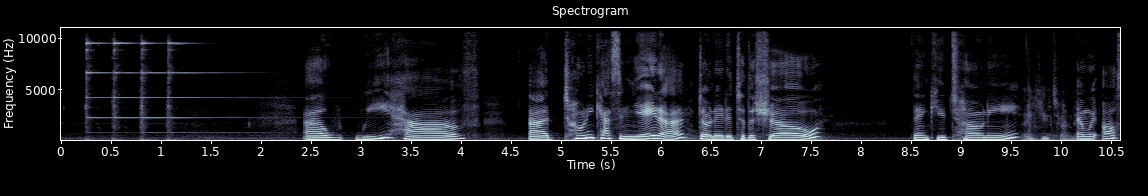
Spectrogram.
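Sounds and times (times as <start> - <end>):
small bell ringing to celebrate donations: 0.2 - 3.3
speech: 2.4 - 7.7, 8.5 - 10.5.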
